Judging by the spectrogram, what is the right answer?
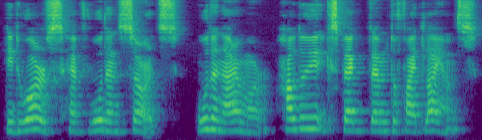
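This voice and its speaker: A woman's voice: a little high, fairly even intonation, moderate pace, natural voice. A woman reading as a stern young queen. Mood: firm.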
